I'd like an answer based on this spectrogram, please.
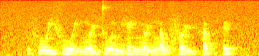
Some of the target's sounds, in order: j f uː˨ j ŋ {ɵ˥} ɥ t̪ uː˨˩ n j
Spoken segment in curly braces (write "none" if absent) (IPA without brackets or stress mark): ɵ˧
